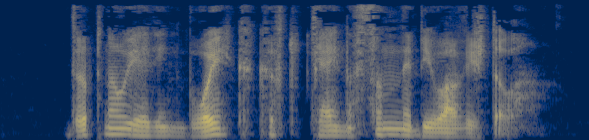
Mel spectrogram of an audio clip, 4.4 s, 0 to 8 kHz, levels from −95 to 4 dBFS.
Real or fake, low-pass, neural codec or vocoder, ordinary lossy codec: fake; 7.2 kHz; vocoder, 22.05 kHz, 80 mel bands, WaveNeXt; MP3, 32 kbps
